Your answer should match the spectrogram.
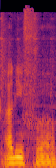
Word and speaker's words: алиф: В данном случае, если мы говорим, что вот алиф, буква алиф произносится как алиф, обозначается палочкой, то у финикийцев это был значок в виде головы быка.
